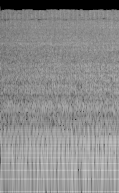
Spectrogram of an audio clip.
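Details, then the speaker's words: Carbureted Honda Beat scooter that died on the road with new battery draining; broken white charging wire (stator to regulator) reconnected, engine restarted: steady even putter at idle, no misses or knocks; normal idle. "sekarang motor akan kita hidupkan lagi guys Oke Ayo Mas kita hidupkan enak ya hidupnya guys"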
